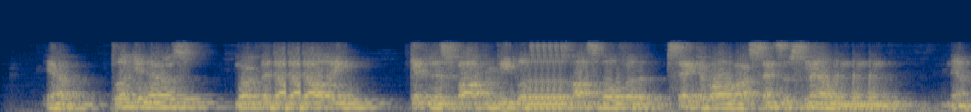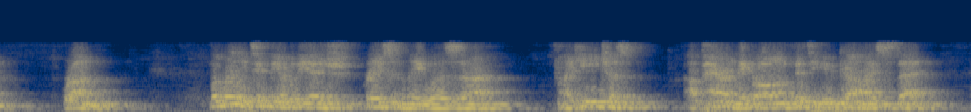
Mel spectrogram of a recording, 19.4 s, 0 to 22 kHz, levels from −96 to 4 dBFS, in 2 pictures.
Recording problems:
off-mic speech; far
room echo; noticeable; dies away in 0.6 s
high frequencies cut off; noticeable; nothing above 5.5 kHz
distortion; slight; 10 dB below the speech
audio stuttering; at 2.5 s, at 5.5 s and at 8.5 s

